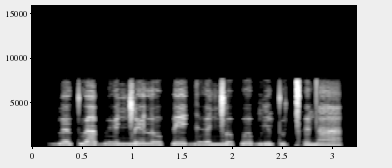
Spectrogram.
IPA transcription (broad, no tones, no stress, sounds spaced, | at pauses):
b œ tʷ a bʱ ʏ ŋ͡ǀ ʏ l o p e ɡʱ ə ŋ͡ǀ ʊ p ʊ b ĩ tʷ ə ǀʰ ə̃ d ã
